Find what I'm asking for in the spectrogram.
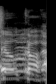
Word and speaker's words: El Cajon: How do you pronounce it? – That's El Cajon. That's right.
